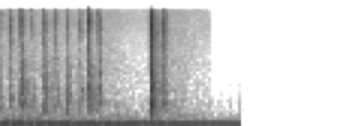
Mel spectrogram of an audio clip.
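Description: Typing sound effect: a quick run of key clicks as title text types on, with one louder click about a second in, over a low steady hum. Everything cuts off abruptly about a second and a half in, leaving dead silence.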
